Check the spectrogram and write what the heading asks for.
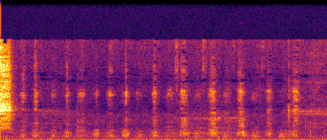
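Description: Faint, steady scratching of a coin-shaped metal scratcher rubbing the latex coating off a paper scratch-off lottery ticket.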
